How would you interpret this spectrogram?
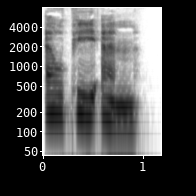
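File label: "lpn", British English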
